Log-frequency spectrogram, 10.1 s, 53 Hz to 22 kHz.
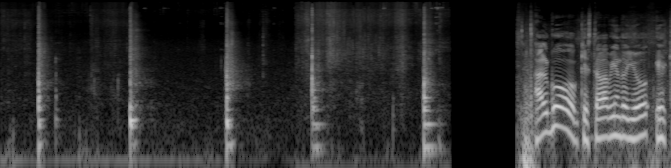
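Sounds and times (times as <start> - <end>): axe chopping log: 0.5 - 1.0, 1.8 - 2.4, 3.3 - 3.8, 4.6 - 5.0, 6.3 - 6.8.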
